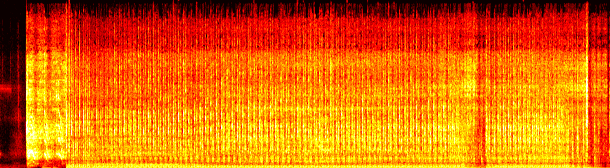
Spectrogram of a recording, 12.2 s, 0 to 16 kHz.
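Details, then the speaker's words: 2004 Honda VTX 1300 V-twin that had been running rich and pouring fuel out the exhaust, started after draining fuel: catches within a second into a steady, even loping idle with no misses; smoke is excess gas burning off, normal. "Why don't you let it warm up a little bit? I wonder if that's some of that oily gas that's burning off."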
